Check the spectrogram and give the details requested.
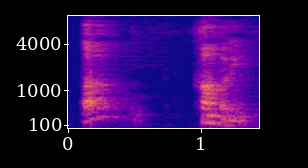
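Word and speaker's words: accompany: okay next ಅ ಕಂಪನಿ ಅ ಕಂಪನಿ ಅ ಕಂಪನಿ ನೋಡಿ ಇಲ್ಲಿ ಸಿ ಒಂದು ಸೈಲೆಂಟ್ ಆಗಿರುತ್ತೆ ಸಿ ಸೈಲೆಂಟ್ ಆಗಿರುತ್ತೆ ಓಕೆ ಇಲ್ಲಿ ಡಬಲ್ ಕೆ ಸಿ ಕೆಳಗೆ ಒಂದು ಕೊಡೋದಿಲ್ಲ ಸಿ ಒಂದು ಸೈಲೆಂಟ್ ಆಗಿರುತ್ತೆ ಅ ಕಂಪನಿ ಆಯ್ತಾ ನೆಕ್ಸ್ಟ್ ಅ ಕಂಪ್ಲಿಷ್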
